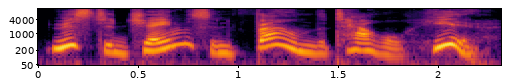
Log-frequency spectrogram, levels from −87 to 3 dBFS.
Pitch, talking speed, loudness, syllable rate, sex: 220 Hz, 155 wpm, -20 LUFS, 5.0 syllables/s, female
